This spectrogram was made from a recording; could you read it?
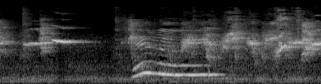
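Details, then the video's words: Nine young white-bellied caiques chatter in an aviary near Dallas, Texas, with a slight echo, as they do every night: a high whistled note, then a rising, wavering call and a burst of busy squeaky calls over a faint hum. "Caique Parrot Noises - Listen to White-bellied Caique Babies"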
